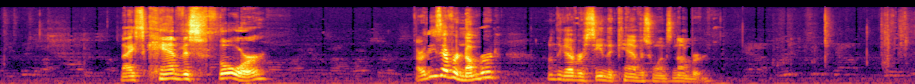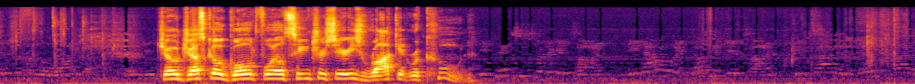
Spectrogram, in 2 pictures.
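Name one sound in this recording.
Trading cards rustle and click as they are handled.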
